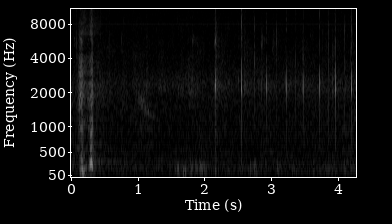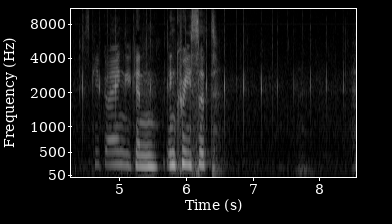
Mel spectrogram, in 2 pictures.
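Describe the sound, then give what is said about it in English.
An audience clicks their fingers out of sync, not in rhythm, to make a sound like rain: a scattered patter of soft clicks from the group, fairly quiet and continuous like light raindrops, with a voice briefly speaking over them midway. “I want you to click your fingers, not with rhythm, not in timing, just click your fingers like this. But everyone has to do it. And like, try and do it loud.”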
